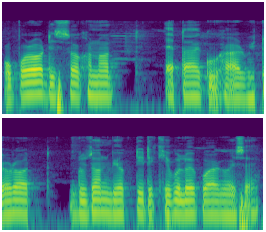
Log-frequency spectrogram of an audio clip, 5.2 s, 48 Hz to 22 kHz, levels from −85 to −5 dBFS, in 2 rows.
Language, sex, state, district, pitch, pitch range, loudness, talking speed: Assamese, male, Assam, Hailakandi, 120 Hz, 115-125 Hz, -19 LUFS, 115 wpm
